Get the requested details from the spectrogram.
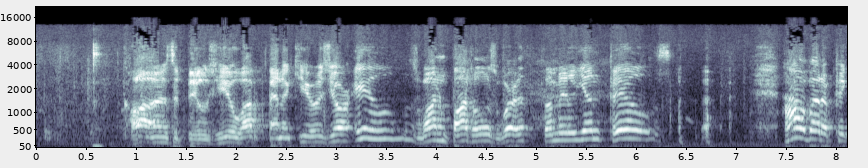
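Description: A man speaks cheerfully nearby.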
